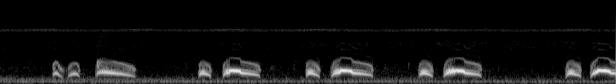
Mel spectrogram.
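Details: Spotted dove (terkukur) call series aimed at raising breeding urge in kept birds: two quick soft notes then a rich, rolling, falling coo, repeated about once a second, against a quiet low hum and thin high tone.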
